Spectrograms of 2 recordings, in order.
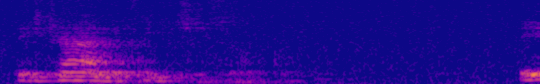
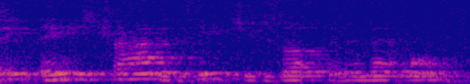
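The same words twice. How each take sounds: First: Whispered, slow and intimate; softly whispered revelation; hushed whisper. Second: Quick, quiet and voiced; soft restatement. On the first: Acted. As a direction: lean in and breathe the line. Repeated line, hushed for effect. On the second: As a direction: say it again gently but briskly. Repeated line after the whisper.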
